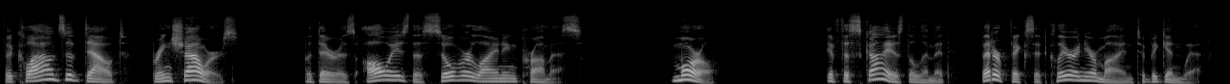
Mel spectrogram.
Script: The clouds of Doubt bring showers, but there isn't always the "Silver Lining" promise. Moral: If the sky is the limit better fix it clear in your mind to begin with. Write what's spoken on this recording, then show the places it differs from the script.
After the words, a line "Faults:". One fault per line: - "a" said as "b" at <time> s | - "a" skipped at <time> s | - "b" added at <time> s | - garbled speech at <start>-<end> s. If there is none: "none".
The clouds of Doubt bring showers, but there is always the "Silver Lining" promise. Moral: If the sky is the limit better fix it clear in your mind to begin with.
Faults:
- "isn't" said as "is" at 3.4 s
